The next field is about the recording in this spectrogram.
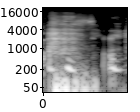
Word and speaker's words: Sari: A lot of people pronounce it sorry. It looks kind of like S-A-R-I. Looks like it might be pronounced with the, what is it, short vowel sound? Sari. And Sari is how you pronounce it.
